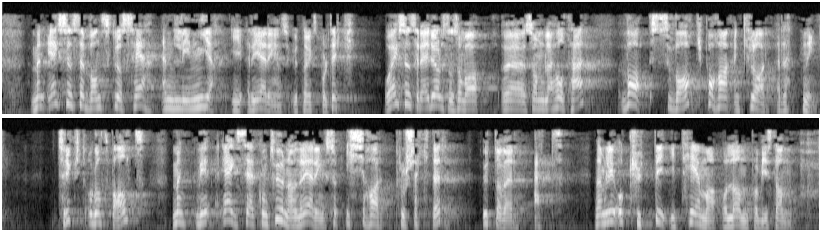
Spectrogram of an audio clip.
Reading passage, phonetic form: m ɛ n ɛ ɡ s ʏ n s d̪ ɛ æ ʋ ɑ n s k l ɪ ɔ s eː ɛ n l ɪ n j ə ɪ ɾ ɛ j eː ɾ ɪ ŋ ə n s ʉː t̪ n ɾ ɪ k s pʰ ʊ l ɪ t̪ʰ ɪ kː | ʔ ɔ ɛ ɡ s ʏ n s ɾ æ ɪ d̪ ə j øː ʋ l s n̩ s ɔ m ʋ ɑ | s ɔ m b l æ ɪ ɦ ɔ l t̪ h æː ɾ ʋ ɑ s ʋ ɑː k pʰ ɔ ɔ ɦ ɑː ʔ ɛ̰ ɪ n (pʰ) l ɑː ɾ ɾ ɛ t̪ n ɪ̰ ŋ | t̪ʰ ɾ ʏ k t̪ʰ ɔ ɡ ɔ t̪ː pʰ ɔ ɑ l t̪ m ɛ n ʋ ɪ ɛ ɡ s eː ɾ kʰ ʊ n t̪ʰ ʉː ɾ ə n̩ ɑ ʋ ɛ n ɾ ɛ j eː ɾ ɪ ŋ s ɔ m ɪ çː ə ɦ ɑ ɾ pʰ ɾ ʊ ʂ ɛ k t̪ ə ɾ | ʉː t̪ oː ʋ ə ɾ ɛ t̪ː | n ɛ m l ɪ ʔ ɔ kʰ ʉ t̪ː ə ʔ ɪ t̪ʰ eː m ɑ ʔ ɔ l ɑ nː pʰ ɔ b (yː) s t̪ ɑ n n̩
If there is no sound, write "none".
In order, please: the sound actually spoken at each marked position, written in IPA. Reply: kʰ, iː

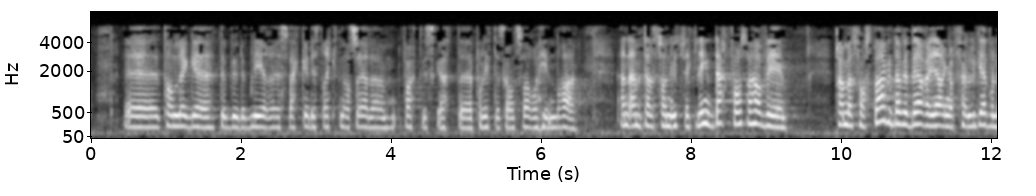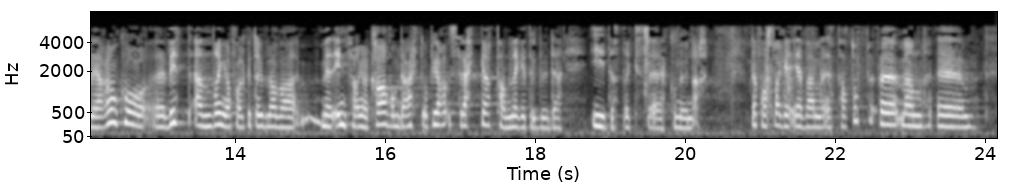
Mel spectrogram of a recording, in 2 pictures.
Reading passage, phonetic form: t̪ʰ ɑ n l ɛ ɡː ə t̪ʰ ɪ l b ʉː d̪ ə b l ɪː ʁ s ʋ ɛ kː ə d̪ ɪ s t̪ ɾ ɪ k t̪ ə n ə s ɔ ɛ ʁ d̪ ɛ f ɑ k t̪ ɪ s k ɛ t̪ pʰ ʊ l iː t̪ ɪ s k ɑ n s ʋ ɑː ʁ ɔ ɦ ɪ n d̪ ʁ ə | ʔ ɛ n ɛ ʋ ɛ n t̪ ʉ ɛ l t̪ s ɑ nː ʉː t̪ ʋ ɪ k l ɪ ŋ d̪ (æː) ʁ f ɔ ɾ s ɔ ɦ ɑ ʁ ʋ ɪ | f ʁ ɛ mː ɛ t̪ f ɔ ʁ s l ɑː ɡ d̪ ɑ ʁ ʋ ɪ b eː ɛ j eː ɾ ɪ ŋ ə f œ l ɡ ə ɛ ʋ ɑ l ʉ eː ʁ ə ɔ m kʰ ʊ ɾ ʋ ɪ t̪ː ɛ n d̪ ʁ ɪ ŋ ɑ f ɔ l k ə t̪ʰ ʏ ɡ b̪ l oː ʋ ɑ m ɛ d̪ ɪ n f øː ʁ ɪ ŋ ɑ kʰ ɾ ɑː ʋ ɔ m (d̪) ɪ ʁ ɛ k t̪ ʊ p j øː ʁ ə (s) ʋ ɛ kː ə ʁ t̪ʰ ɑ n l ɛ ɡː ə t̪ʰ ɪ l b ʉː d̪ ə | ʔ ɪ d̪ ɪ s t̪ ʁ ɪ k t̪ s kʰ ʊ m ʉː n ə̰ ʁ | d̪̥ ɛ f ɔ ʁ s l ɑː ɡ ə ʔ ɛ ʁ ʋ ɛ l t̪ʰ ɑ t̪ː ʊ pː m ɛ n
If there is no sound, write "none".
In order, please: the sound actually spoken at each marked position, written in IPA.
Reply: æ, d̪, s

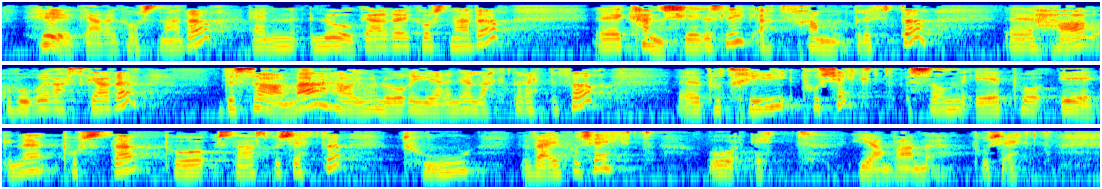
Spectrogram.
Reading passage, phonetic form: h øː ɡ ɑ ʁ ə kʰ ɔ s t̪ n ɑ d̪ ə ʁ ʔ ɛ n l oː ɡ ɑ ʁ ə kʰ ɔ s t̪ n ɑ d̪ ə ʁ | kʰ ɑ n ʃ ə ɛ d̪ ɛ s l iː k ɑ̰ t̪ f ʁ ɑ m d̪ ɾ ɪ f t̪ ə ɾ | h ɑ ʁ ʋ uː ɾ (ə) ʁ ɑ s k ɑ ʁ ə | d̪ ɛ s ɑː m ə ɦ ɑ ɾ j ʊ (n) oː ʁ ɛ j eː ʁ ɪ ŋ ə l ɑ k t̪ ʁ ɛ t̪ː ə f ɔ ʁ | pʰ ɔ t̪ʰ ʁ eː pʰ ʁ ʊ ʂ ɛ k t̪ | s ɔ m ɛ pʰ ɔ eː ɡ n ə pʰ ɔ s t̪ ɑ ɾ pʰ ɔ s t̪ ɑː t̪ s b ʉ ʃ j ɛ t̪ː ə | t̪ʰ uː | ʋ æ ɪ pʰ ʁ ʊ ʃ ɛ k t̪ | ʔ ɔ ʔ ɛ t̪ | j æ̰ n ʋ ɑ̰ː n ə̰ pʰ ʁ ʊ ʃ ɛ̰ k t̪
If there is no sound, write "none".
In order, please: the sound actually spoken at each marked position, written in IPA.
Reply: ə, n

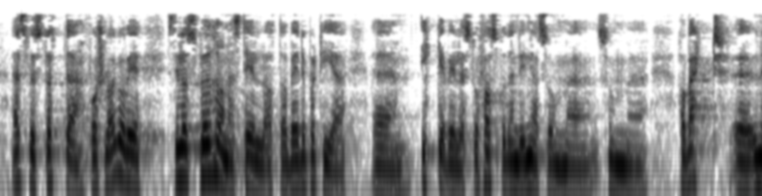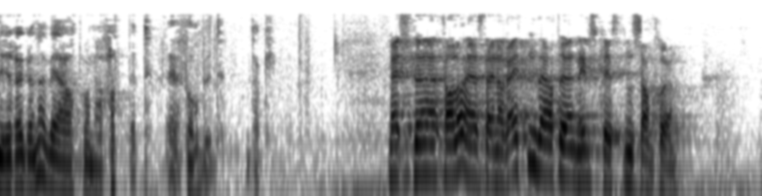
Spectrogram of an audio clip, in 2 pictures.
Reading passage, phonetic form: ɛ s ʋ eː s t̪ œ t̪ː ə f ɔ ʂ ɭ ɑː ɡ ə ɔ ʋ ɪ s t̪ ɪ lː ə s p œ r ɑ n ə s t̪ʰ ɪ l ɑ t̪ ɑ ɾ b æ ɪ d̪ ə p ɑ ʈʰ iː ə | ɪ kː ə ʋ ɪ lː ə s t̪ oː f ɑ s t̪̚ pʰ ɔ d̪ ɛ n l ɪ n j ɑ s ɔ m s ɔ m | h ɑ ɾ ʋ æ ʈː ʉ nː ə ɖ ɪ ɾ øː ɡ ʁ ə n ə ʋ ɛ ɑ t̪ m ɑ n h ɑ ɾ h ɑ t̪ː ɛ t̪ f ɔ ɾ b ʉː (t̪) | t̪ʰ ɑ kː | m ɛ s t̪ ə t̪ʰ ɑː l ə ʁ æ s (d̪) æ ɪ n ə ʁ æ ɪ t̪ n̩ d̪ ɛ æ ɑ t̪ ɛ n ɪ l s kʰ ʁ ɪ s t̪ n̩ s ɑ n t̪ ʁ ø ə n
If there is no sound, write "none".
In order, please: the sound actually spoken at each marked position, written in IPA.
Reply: d̪, t̪

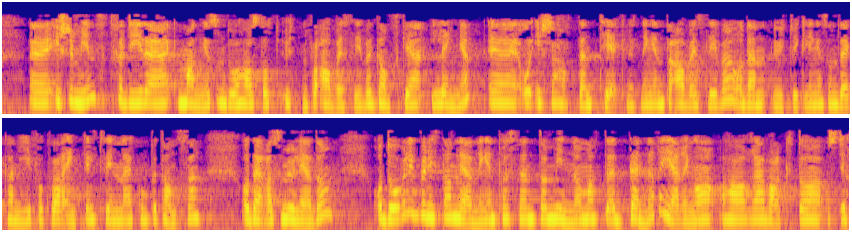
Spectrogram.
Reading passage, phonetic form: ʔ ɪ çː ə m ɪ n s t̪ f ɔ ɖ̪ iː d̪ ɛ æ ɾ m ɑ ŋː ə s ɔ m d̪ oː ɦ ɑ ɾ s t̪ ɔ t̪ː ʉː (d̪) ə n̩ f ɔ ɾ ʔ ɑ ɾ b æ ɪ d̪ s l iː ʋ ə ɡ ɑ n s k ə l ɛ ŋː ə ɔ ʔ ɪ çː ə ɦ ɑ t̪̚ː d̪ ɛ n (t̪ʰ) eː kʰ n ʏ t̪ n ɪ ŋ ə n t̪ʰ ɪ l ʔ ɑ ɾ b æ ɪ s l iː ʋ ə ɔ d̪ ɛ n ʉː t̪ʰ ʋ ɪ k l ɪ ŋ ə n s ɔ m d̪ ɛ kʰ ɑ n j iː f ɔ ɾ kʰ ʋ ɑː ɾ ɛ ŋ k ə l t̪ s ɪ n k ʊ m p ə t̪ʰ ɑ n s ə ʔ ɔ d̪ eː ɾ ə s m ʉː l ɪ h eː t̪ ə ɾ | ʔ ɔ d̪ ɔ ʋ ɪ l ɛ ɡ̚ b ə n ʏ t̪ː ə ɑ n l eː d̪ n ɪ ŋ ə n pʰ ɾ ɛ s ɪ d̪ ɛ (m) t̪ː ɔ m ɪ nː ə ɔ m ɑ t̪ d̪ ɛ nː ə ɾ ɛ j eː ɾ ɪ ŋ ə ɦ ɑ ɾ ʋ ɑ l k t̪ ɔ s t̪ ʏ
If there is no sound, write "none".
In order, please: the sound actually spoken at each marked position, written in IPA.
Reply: t̪, t̪ʰ, n

